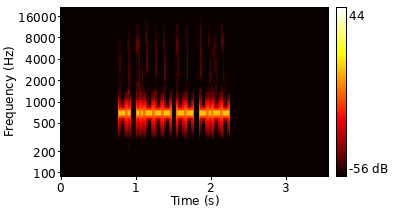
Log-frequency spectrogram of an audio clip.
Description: Morse code, heard as a keyed tone, about 40 wpm, 700 Hz. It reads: N2MY
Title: USA Call Signs - 4 Characters - Repeated 2x - 40wpm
